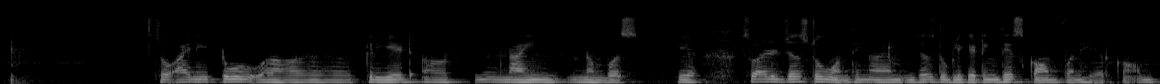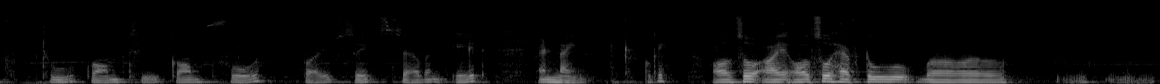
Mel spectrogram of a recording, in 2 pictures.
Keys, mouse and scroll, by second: 11.1 ctrl+d, 14.0 ctrl+d, 17.8 ctrl+s.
